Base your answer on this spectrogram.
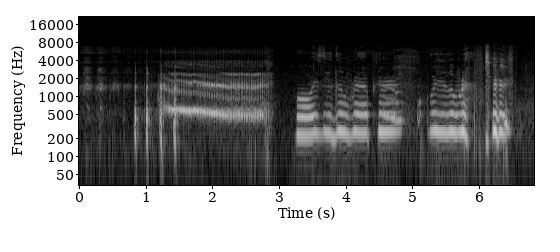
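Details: Dog making noises likened to the little raptor from Jurassic Park: long wavering high whine, a pause, then a run of short yodelling, warbled yips rising and falling in pitch, with a person's voice briefly at the start.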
